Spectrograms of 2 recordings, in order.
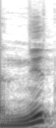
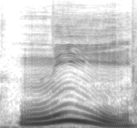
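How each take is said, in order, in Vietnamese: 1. Nguyên âm trong "need" không phải là âm ee dài. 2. Nguyên âm trong "need" là âm ee dài. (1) "không phải là need nha" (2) "Ý"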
